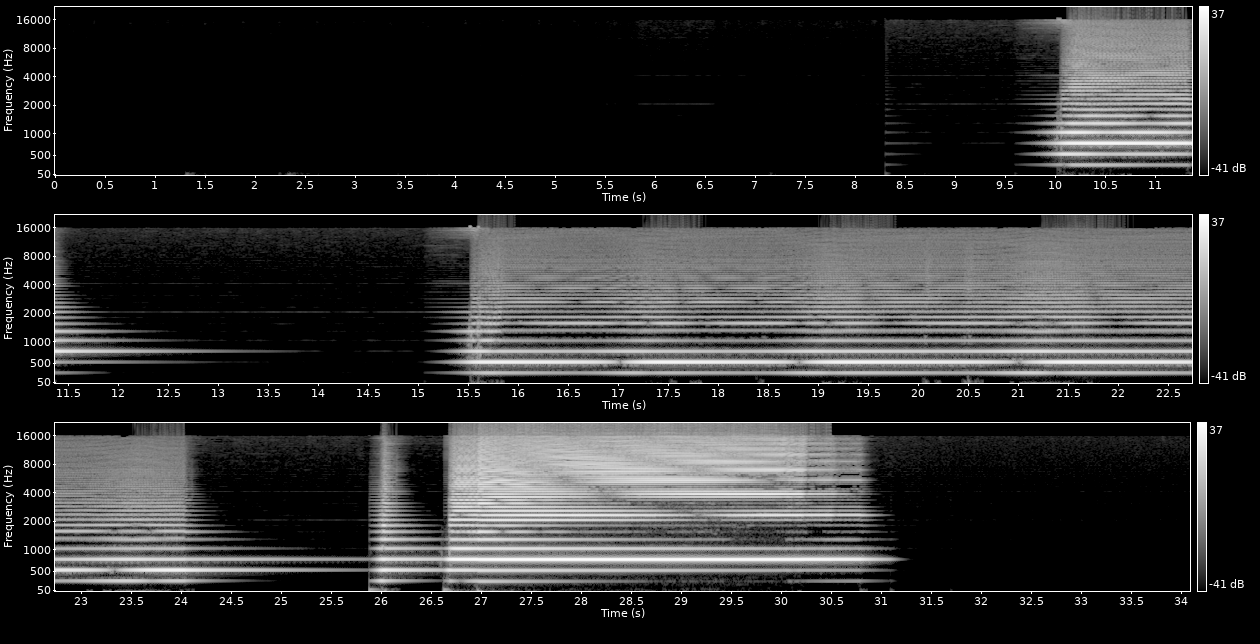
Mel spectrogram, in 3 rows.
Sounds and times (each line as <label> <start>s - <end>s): feedback 15.2s - 31.2s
